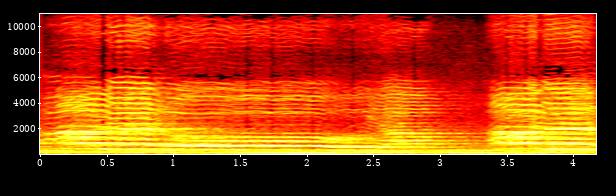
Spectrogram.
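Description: A children's choir singing a hymn in long held notes, with instrumental accompaniment underneath.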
